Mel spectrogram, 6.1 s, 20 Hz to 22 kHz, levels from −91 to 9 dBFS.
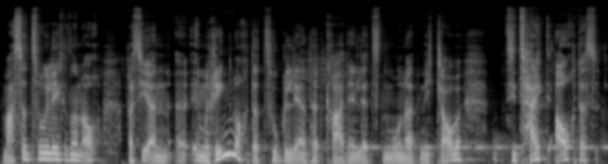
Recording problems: alarms or sirens; noticeable; throughout; 20 dB below the speech

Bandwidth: 18 kHz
